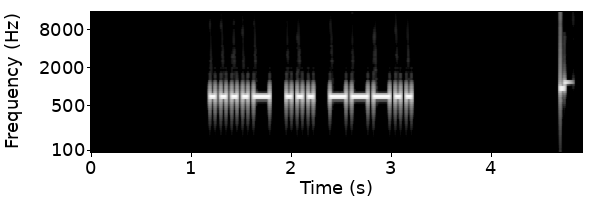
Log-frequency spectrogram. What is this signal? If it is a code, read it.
Morse code, heard as a keyed tone, about 21 wpm, 700 Hz. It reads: 4S8
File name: practice / 22wpm / Three Letter-Number Combinations - 22wpm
